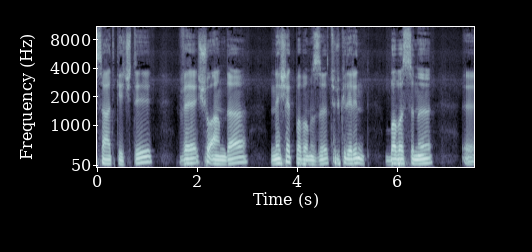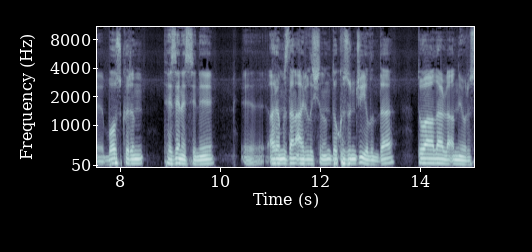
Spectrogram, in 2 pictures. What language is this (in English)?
Turkish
